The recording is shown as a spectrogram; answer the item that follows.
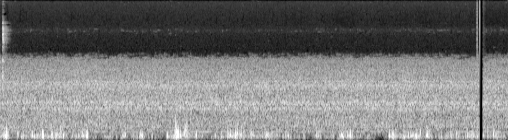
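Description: Steady hiss of background room noise with irregular low rumbles and thumps underneath, cutting out for an instant near the end.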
